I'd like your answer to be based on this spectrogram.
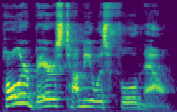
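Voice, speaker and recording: A woman's voice: mid-range voice, huge pitch swings, a little slow, darkish tone. A woman teacher reading a storybook aloud to young children, expressively, with simple explanatory asides.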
